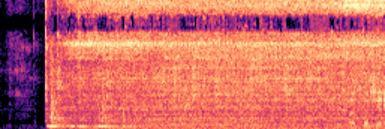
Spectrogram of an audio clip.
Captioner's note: band saw whirring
